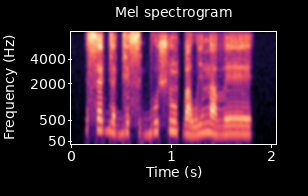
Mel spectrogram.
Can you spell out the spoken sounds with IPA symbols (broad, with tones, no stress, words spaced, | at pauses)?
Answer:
sɛ˦ɡɛ˨ ɡe˦sɪ˨ ɡ͡bu˦ʃũ˦˨ ɓa˨wi˦ na˨βeː˦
